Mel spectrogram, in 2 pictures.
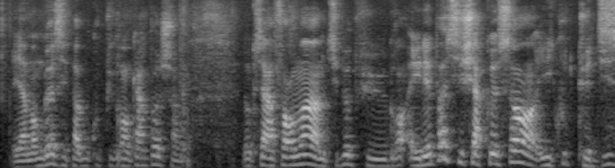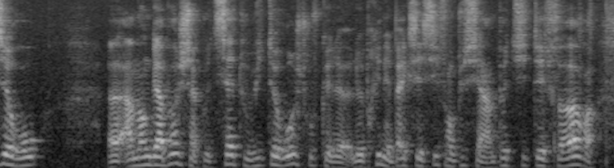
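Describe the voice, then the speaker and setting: A man talks fairly quickly, his pitch medium and its variation ordinary. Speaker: book reviewer youtuber. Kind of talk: casual video review. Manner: hesitant with fillers.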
